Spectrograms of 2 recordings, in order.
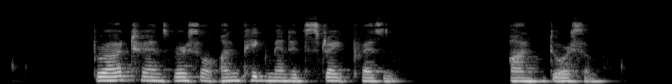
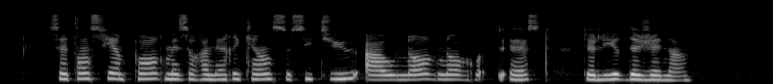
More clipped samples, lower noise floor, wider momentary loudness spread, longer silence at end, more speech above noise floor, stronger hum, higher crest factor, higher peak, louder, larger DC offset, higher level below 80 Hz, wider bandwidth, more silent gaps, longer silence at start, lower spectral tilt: neither; first, under -90 dBFS vs -70 dBFS; about the same, 11 LU vs 11 LU; second, 0.65 s vs 0.85 s; first, over 69 dB vs 45 dB; neither; about the same, 18 dB vs 18 dB; about the same, -6 dBFS vs -8 dBFS; first, -22 LUFS vs -26 LUFS; neither; first, -66 dBFS vs -80 dBFS; second, 7.8 kHz vs 11 kHz; first, 4.35-5.08 s vs none; first, 0.95 s vs 0.55 s; about the same, -6 dB/octave vs -5.5 dB/octave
